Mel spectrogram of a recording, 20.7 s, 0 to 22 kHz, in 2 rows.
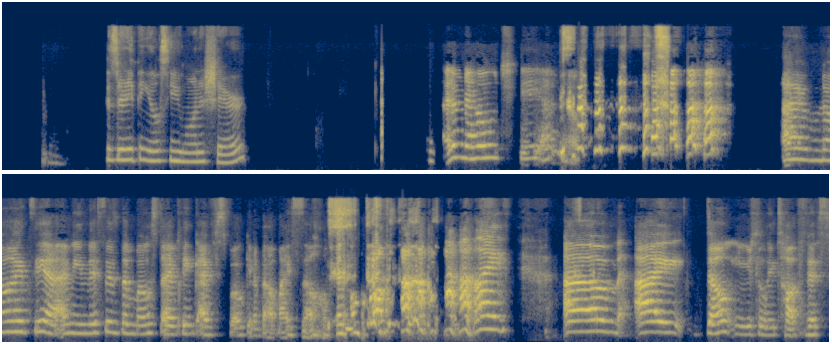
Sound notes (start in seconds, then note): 7.0 both laugh; 14.3 laughs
